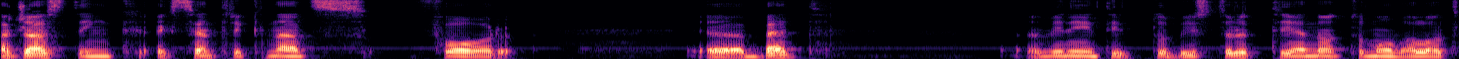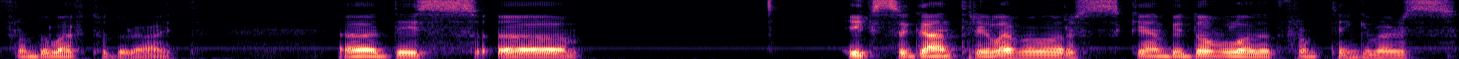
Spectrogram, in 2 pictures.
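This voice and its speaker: A man with a Bosnian accent, medium pitch, and a dark, mellow tone at a fairly slow pace with long, frequent pauses, ordinary pitch variation, and a dry, close sound with no echo. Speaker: 3D printer repair technician. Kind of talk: tutorial. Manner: halting, many fillers.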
